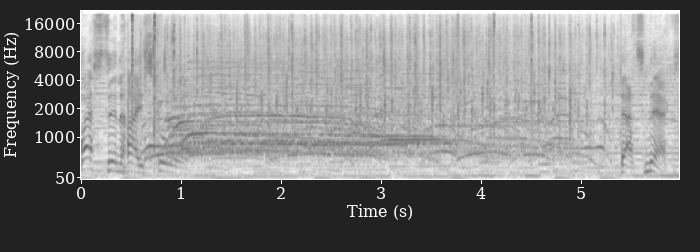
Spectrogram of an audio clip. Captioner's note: cheers and applause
